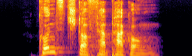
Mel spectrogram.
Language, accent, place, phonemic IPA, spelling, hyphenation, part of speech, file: German, Germany, Berlin, /ˈkʊnstʃtɔffɛɐ̯ˌpakʊŋ/, Kunststoffverpackung, Kunst‧stoff‧ver‧pa‧ckung, noun, De-Kunststoffverpackung.ogg
- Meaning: plastic container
